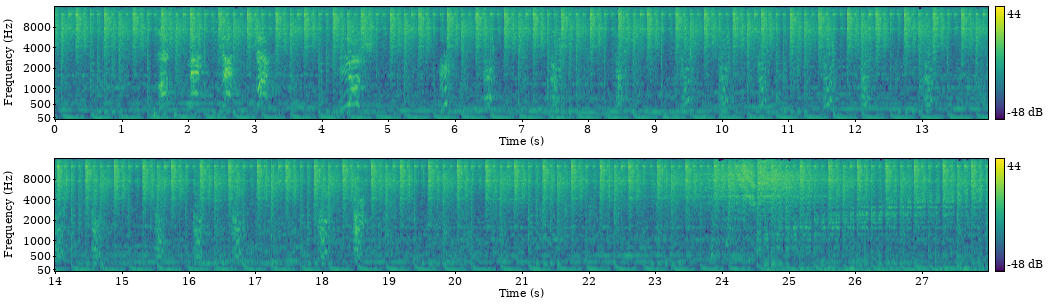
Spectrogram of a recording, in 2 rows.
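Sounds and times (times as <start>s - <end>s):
electronic music with thumping beat: 0.0s - 28.0s
dog barking: 5.8s - 6.7s, 7.4s - 7.8s, 8.4s - 8.7s, 9.3s - 10.9s, 11.5s - 12.4s, 13.0s - 13.3s, 13.9s - 14.8s, 15.4s - 16.9s, 17.9s - 18.8s.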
